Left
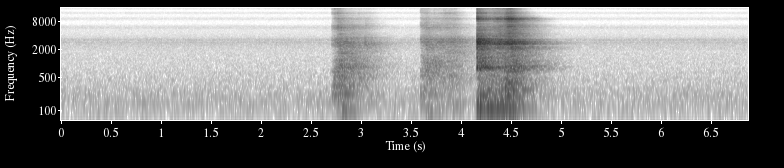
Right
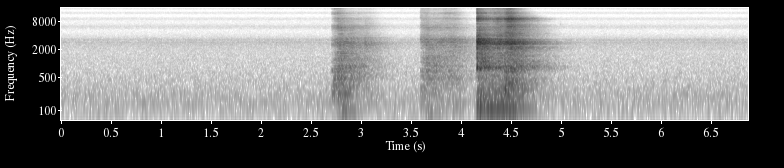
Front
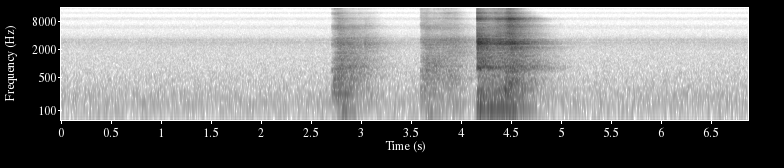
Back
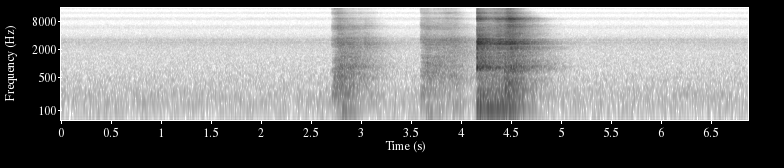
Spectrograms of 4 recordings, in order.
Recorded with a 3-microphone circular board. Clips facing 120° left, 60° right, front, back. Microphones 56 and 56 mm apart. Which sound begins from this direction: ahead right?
Footsteps, at 2.7 s.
